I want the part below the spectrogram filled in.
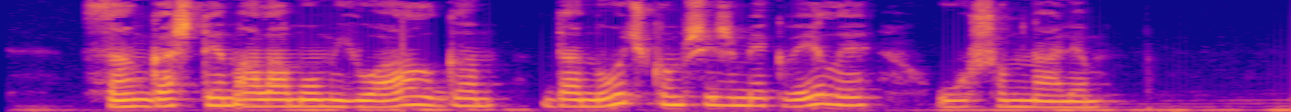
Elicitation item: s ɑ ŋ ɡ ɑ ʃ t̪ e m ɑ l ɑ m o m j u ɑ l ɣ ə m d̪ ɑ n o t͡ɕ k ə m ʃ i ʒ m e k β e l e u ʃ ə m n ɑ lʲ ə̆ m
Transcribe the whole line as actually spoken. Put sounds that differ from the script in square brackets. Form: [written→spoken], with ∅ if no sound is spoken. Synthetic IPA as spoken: s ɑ ŋ ɡ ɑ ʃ t̪ e m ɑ l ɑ m o m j u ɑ l ɣ ə m d̪ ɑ n o t͡ɕ k ə m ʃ i ʒ m e k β e l e u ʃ ə m n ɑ lʲ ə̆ m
